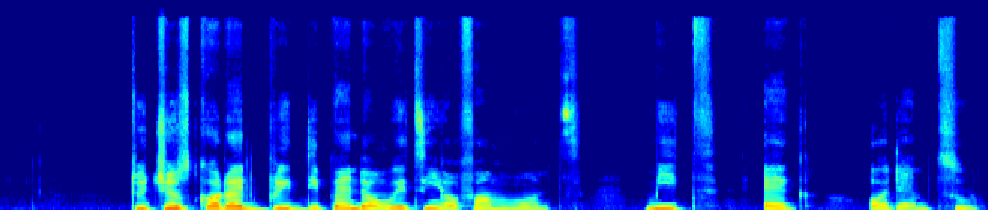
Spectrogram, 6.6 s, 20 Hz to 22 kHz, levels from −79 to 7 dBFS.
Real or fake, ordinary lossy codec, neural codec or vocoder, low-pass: fake; none; autoencoder, 48 kHz, 128 numbers a frame, DAC-VAE, trained on Japanese speech; none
